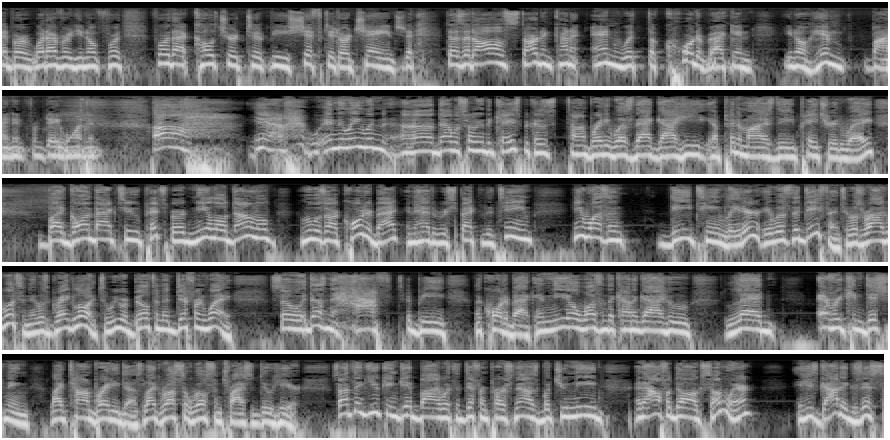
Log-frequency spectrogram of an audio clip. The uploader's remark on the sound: calls in live from practice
